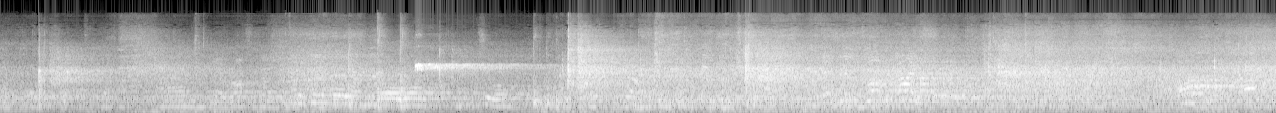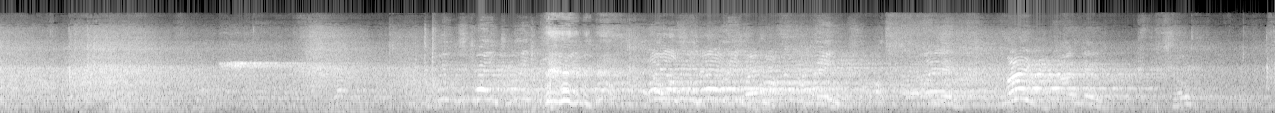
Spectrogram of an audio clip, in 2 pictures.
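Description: Ice skates scrape and hiss across the ice in a large echoing arena.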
